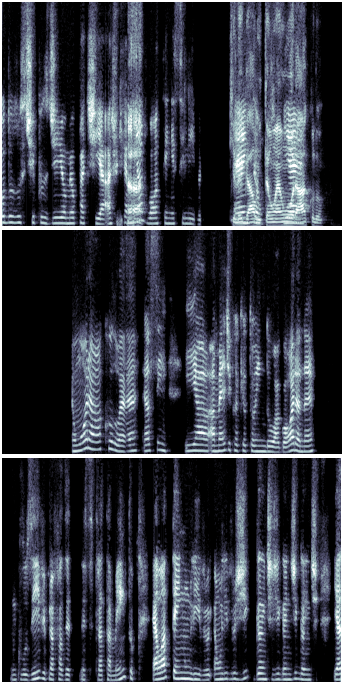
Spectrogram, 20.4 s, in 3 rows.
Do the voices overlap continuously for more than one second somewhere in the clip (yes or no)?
yes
